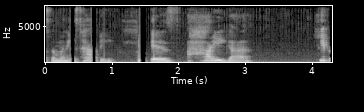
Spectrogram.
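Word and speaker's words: Haigha: he only does them when he's happy is hiya he pronounced it's tough to ride it with hair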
